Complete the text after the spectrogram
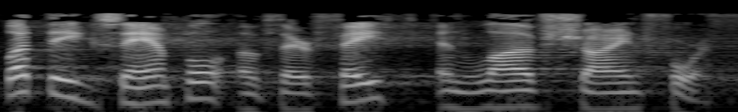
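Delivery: ordinary delivery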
